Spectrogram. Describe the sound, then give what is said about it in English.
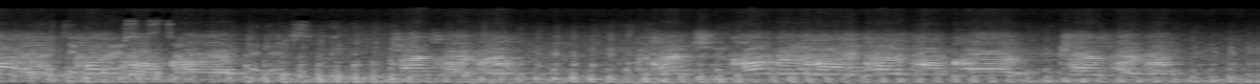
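A helicopter drones steadily overhead, its low, continuous rotor hum loud and constant throughout, with voices talking over the engine noise. “You will soon get used to helicopters, and you will never want to see or hear a helicopter by the time you get home.”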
